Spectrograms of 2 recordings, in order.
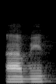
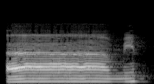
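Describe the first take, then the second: First: Both vowels are said short. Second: The first vowel is long, the second short. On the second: "dipanjang, pendek di belakang"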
